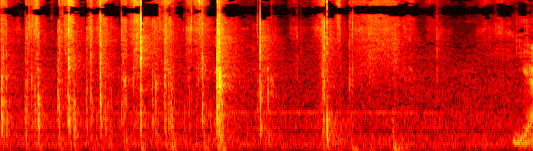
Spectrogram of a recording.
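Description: Tarot cards being shuffled and handled: a quick, irregular run of light flicks and snaps that thins out after about two and a half seconds.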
